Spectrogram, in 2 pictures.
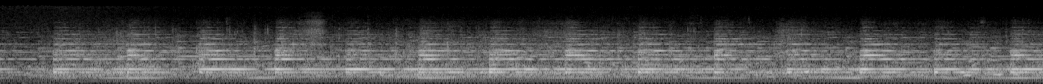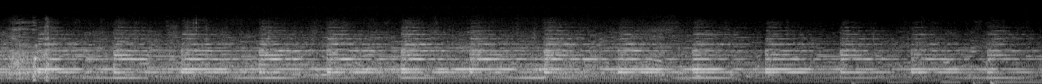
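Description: Church bells peal continuously from the bell tower of the chapel of Mary of the Snows on Kredarica, Slovenia, at its consecration on 19 August 1992. Overlapping metallic strikes blend into a rich, ringing wash that stays loud and steady throughout, with no voices.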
